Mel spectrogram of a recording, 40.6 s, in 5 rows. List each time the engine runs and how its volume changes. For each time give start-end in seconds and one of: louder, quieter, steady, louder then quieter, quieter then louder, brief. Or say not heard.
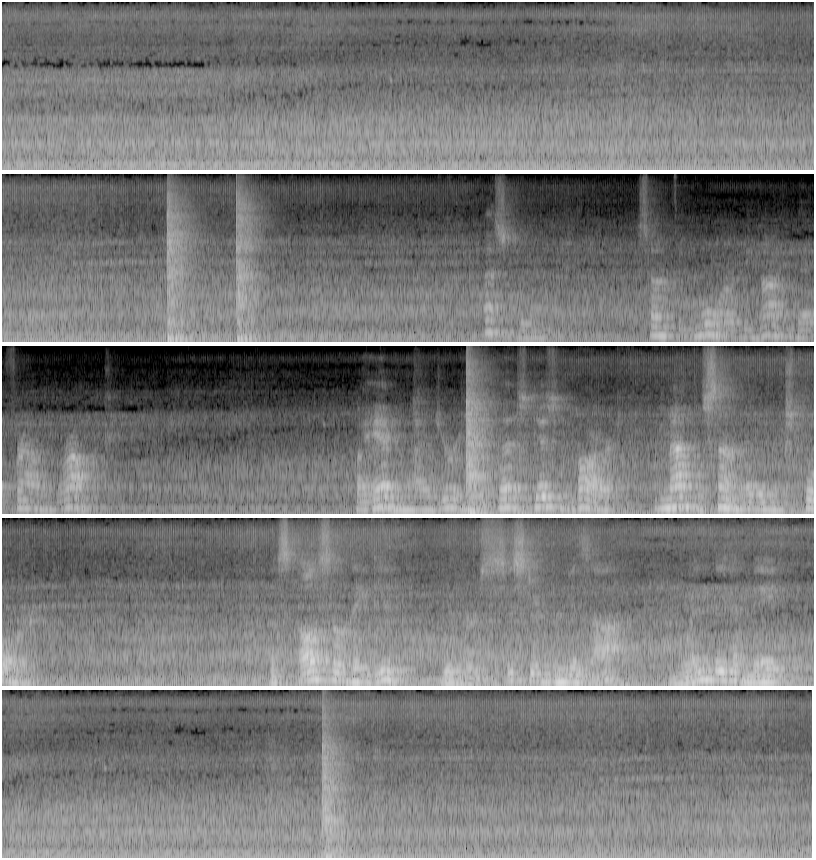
0.0-40.5 quieter then louder.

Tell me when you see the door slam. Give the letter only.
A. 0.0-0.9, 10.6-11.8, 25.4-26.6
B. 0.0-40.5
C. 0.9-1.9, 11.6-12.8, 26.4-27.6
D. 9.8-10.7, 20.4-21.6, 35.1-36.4
D.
